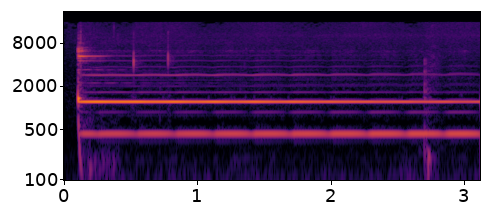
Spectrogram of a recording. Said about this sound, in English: James might get his gong out in a second and play it, which I think he's about to do. So you can hear this gong that we've got because it's really good. Here we go.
